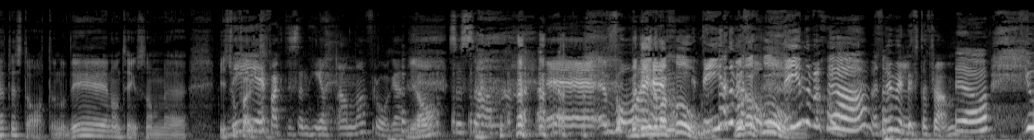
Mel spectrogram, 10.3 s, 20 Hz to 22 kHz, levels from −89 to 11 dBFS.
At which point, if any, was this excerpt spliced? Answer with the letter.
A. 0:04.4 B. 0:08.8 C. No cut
B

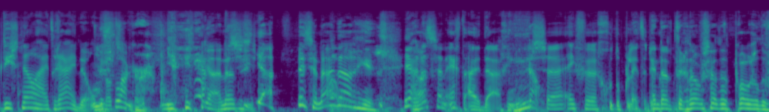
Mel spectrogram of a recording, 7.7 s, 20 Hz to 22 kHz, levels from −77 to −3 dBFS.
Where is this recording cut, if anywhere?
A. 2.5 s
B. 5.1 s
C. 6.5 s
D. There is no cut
A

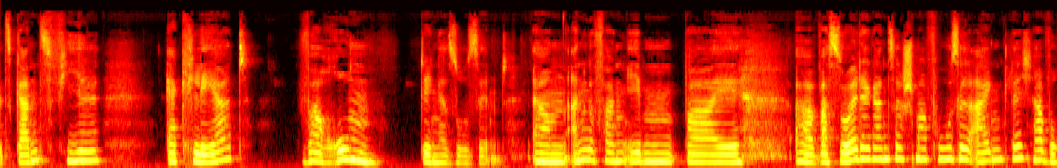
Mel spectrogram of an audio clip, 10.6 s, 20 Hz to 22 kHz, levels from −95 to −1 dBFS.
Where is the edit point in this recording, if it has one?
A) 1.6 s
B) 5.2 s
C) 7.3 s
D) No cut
B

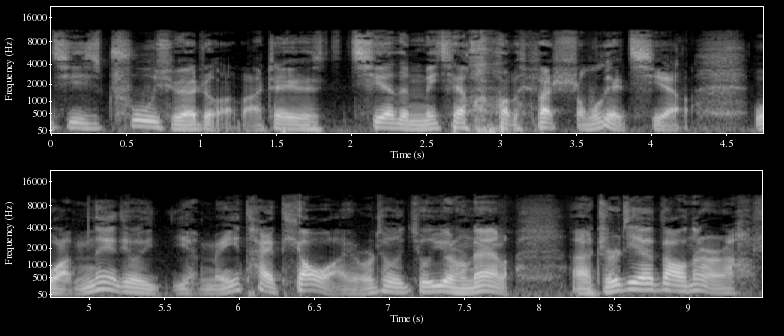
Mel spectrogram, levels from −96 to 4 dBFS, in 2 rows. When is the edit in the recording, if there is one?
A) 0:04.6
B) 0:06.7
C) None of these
A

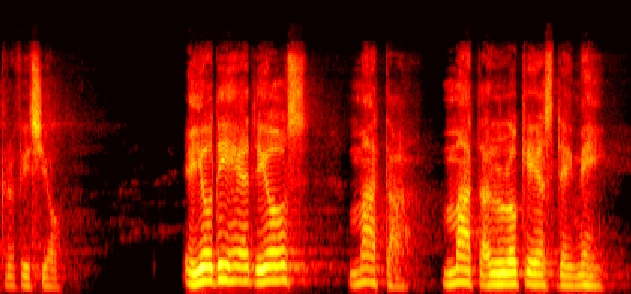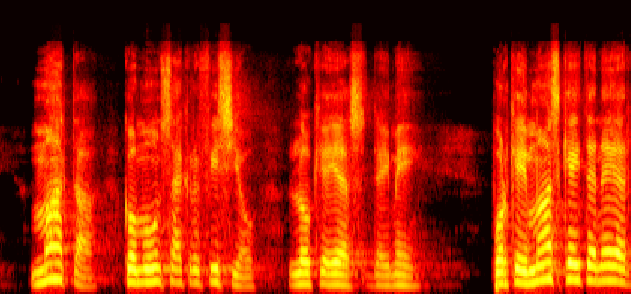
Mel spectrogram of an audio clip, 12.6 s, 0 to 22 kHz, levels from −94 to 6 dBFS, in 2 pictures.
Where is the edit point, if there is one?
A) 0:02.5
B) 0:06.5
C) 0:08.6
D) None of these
A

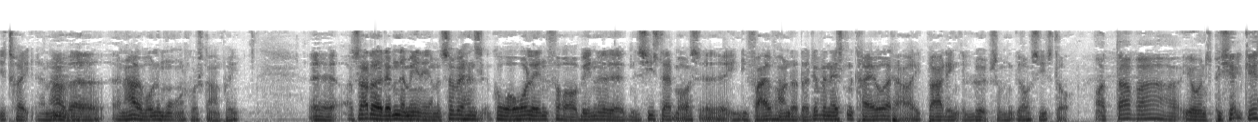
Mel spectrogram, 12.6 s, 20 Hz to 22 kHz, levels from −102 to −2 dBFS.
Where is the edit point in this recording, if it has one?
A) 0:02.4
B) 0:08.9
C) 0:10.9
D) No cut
B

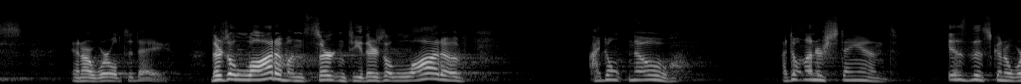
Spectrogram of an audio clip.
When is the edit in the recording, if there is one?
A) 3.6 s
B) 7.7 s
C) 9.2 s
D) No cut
D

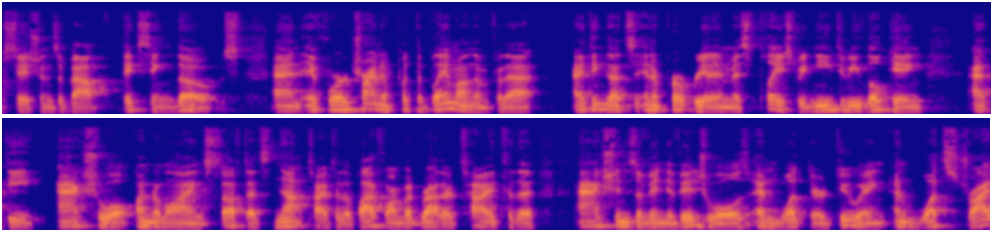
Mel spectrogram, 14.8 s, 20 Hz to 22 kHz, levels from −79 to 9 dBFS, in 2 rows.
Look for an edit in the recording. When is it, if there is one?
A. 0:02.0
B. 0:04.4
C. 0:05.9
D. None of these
A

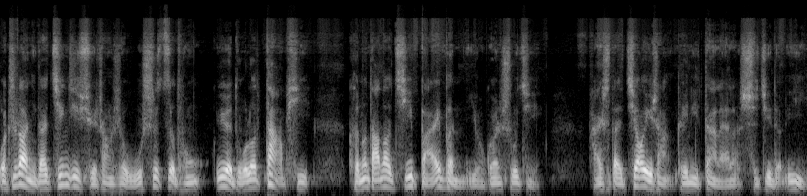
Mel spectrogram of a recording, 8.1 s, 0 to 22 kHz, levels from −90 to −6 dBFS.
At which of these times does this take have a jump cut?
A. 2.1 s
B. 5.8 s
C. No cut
B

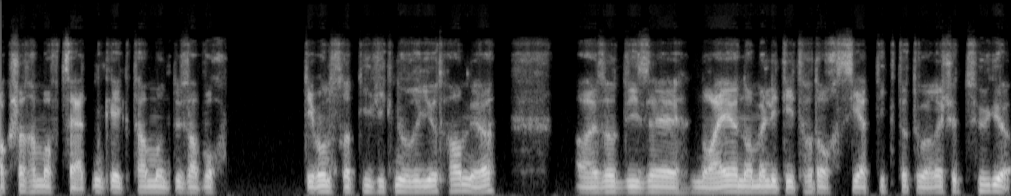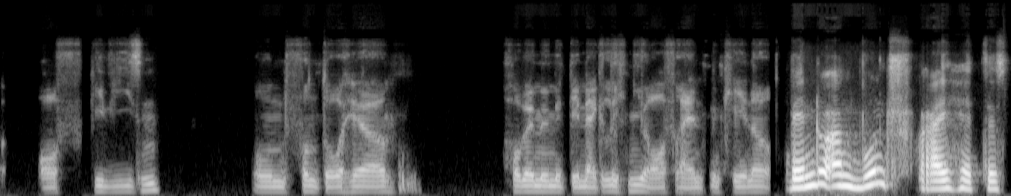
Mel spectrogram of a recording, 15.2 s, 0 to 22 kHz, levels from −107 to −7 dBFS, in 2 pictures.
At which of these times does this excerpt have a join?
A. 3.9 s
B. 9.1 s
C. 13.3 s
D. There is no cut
C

